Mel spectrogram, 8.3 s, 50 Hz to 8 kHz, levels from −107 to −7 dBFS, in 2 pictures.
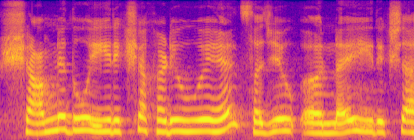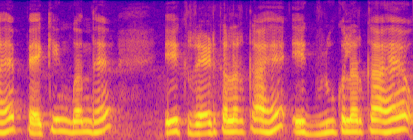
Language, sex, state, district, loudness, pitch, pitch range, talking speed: Hindi, male, Bihar, Bhagalpur, -13 LUFS, 235 Hz, 225-250 Hz, 175 wpm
